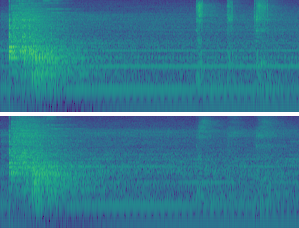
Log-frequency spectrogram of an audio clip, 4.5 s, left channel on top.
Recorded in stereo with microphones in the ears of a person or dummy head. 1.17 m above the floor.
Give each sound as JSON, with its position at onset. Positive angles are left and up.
{"t": 0.1, "sound": "breaking glass", "side_deg": 20, "distance_m": 1.3}
{"t": 2.9, "sound": "tape being pulled", "side_deg": 85, "distance_m": 1.3}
